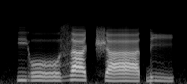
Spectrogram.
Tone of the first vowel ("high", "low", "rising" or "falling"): low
